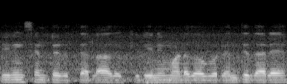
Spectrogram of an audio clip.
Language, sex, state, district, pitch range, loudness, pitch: Kannada, male, Karnataka, Raichur, 100-105 Hz, -16 LUFS, 100 Hz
